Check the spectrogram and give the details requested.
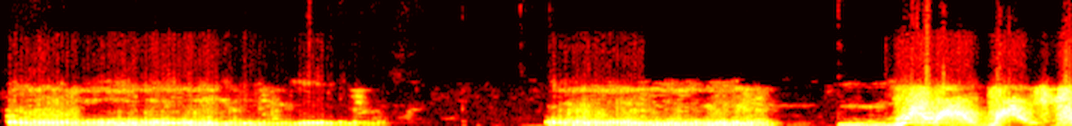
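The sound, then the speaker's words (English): A deep, rumbling animal growl sounds twice in long, loud bursts separated by a brief pause, followed by a higher, snarling roar with rising and falling tones. “That's the growl that makes him howl.”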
